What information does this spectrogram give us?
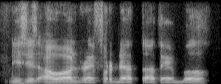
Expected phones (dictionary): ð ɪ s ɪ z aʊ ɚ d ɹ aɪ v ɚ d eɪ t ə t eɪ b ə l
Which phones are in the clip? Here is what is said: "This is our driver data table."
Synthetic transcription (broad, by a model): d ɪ s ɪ s aʊ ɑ d ɹ aɪ f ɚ d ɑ t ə t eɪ b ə l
